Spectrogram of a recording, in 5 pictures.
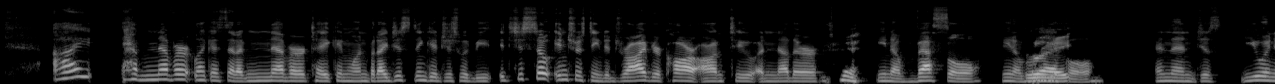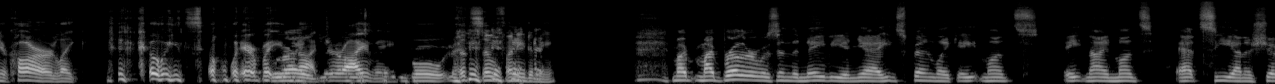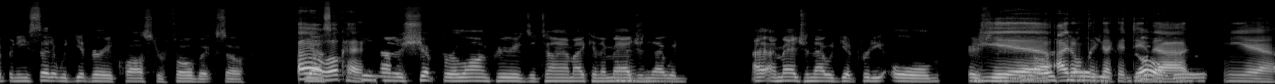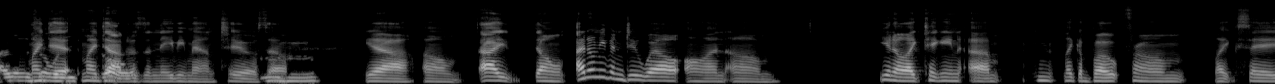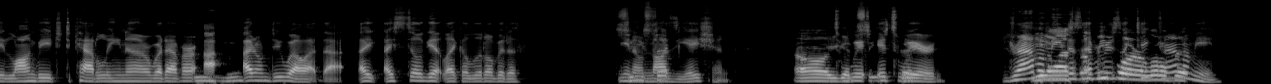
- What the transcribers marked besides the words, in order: chuckle; laughing while speaking: "going somewhere"; chuckle; background speech; drawn out: "Yeah"; tsk
- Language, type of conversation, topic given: English, unstructured, What factors influence your decision to drive or fly when planning a trip?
